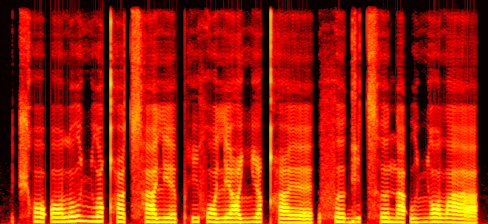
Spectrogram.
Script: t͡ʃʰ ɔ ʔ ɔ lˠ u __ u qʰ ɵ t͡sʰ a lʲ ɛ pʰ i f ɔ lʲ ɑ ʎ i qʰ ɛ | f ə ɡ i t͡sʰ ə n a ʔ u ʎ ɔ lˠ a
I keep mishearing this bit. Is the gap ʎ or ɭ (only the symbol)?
ʎ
